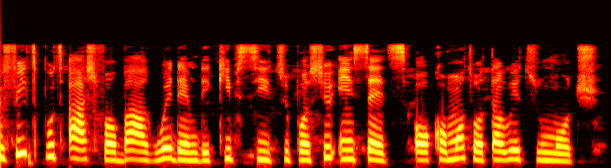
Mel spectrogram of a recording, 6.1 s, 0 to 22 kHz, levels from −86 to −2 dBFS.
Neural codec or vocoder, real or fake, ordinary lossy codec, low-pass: none; real; none; 7.2 kHz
